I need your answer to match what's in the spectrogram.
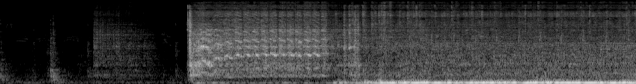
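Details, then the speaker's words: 1977 Dodge D200 with 360 V8, just fitted rebuilt carb and new intake, choke disconnected because powering it kills the engine; fires at once and settles to a steady even low rumble with no misses or knocks before a first test drive, running well. "I just want to take for a quick test drive but other than the choke it seems like it's running pretty good"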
